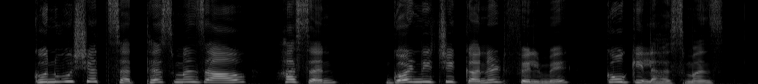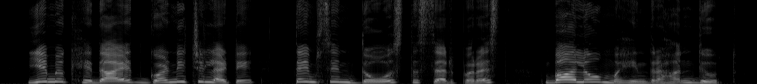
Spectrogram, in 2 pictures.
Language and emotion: Kashmiri, neutral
